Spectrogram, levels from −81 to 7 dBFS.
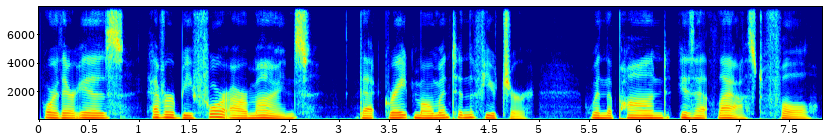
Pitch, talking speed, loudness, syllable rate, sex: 165 Hz, 155 wpm, -15 LUFS, 4.2 syllables/s, female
